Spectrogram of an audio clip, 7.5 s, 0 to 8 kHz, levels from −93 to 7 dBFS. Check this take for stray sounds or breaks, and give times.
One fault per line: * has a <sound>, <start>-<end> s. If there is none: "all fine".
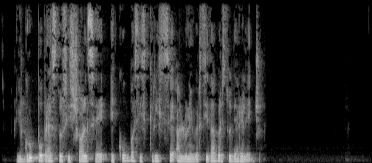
all fine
